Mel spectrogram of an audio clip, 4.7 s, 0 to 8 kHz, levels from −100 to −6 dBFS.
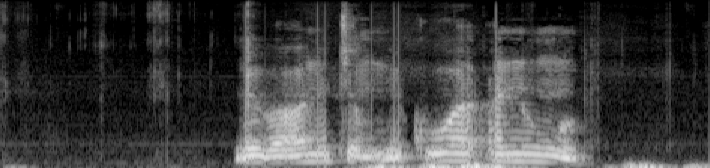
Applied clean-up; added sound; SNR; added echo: none; Chewing, mastication; 6 dB; none.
